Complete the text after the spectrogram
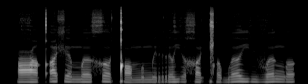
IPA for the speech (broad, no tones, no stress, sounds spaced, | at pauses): ʕ ʌ qʼ ɜ ʃ ɛ m ɜ x ʌ ǃ ɒ m ə m ɪ r ə j i χ ɜ ǁ ʌ b ɜ j i v ɜ ŋ ʌ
